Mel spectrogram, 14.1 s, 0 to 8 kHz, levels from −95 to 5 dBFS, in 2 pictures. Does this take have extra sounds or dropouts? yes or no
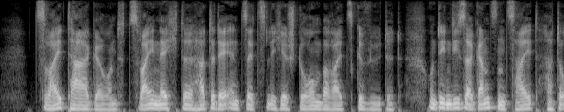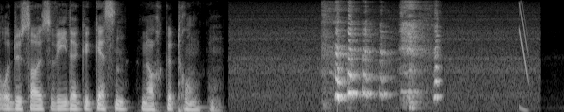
yes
